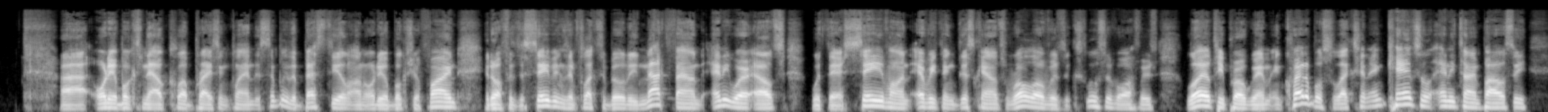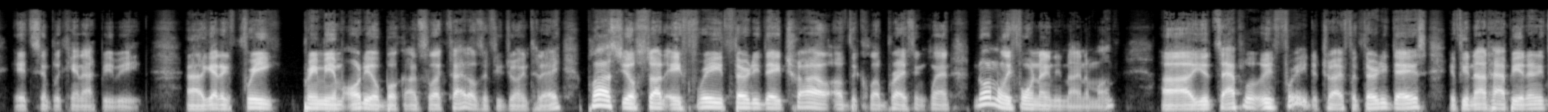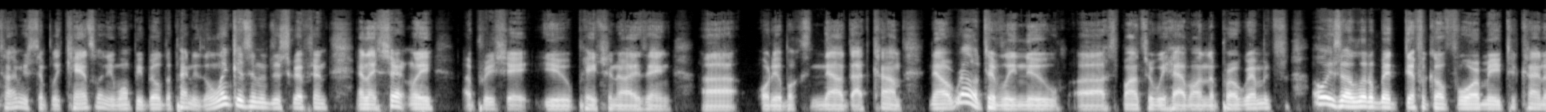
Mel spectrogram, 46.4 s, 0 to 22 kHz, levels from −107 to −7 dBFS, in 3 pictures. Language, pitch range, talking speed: English, 90-120 Hz, 180 wpm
